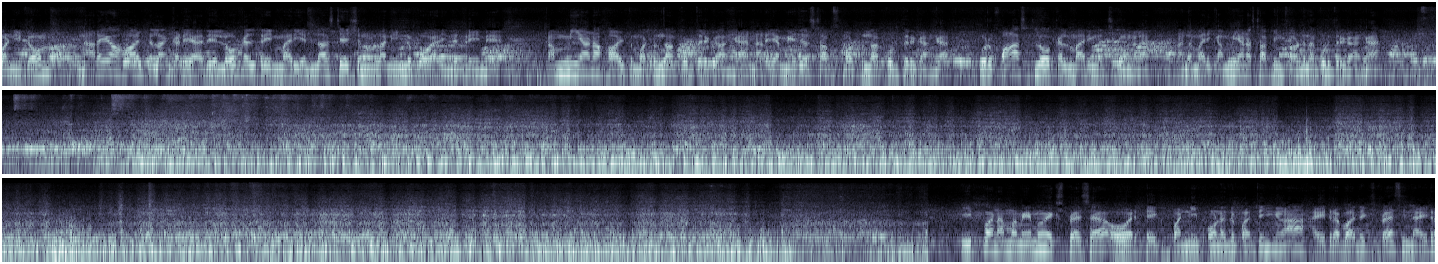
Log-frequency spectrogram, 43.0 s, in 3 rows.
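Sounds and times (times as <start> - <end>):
train wheels rushing on rails: 14.1 - 38.6
clickety-clack of rail joints: 14.2 - 37.5.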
